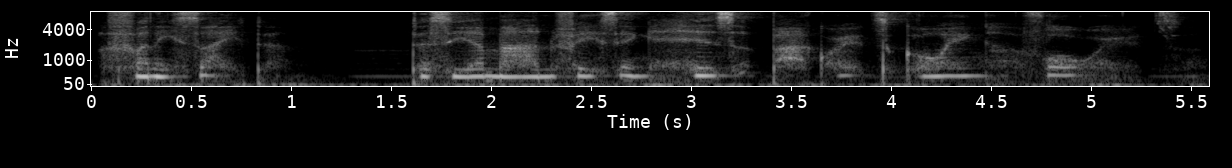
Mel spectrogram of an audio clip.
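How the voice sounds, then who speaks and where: A woman whispering a poetic ASMR monologue right in the listener's ear on a close binaural mic, in breathy, deliberate, lyrical phrases with long pauses. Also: high-pitched, little pitch movement, warm tone. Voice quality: breathy, mostly unvoiced whisper. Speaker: ASMR performer. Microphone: close binaural ASMR microphone.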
